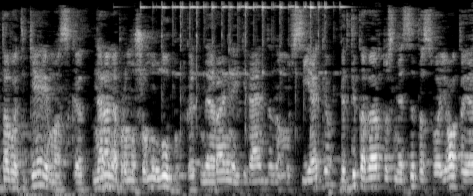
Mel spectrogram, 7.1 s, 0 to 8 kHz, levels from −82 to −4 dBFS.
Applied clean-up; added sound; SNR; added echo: classical method WPE with log-MMSE.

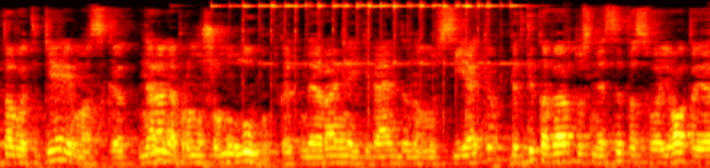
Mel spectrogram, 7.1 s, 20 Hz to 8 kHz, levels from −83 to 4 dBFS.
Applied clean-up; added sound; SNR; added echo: none; Bell; 9 dB; reverberation time 0.6 s.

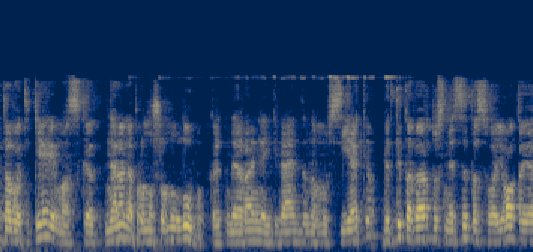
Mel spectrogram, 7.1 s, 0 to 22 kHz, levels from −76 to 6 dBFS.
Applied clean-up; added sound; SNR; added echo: neural mask model DeepFilterNet 3.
